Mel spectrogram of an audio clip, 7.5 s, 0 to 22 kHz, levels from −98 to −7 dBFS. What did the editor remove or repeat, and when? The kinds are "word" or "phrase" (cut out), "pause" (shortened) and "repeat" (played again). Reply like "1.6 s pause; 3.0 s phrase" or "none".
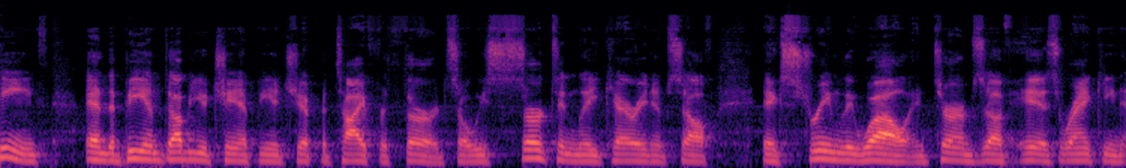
none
